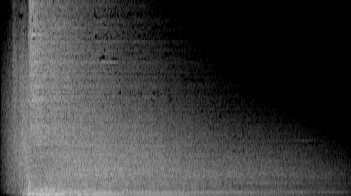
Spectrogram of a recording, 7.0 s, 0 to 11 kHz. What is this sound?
Cinematic Percussion 001
A cinematic percussion library for every serious composer
audacity, Cinematic, Drum, flstudio, FX, Percussion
